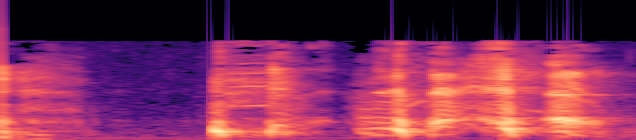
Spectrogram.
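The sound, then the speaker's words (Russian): A voice imitates an angry cough for a firework rocket character in a fairy-tale reading. A few harsh, throaty bursts come in an uneven rhythm after a short silence, moderately loud and gruff. “Сердито кашлянула ракета.”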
